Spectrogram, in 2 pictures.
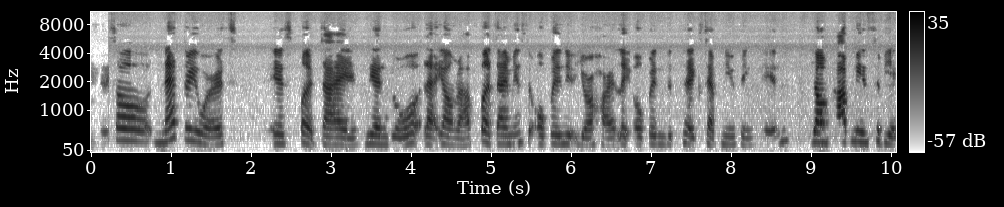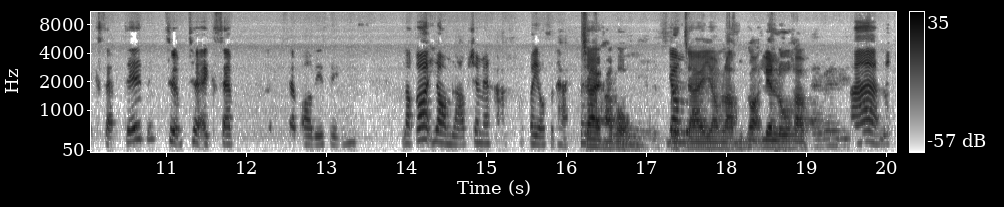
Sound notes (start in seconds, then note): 13.9 clarifying in Thai; 16.7 confirming in Thai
